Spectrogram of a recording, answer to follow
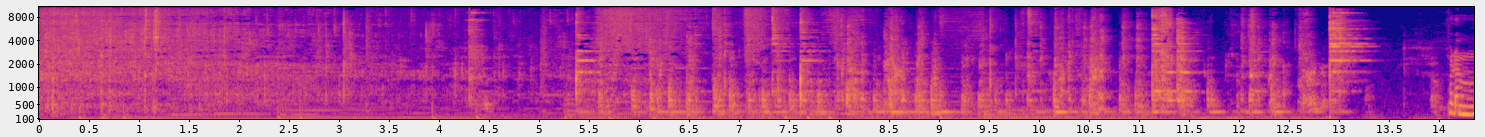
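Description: Cooked mung beans poured into a hot tempering of oil, curry leaves and red chillies in an aluminium pan, sizzling and fading over the first few seconds. Then a steel spoon stirs the mash, scraping and clinking against the pan, until it stops suddenly near the end.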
